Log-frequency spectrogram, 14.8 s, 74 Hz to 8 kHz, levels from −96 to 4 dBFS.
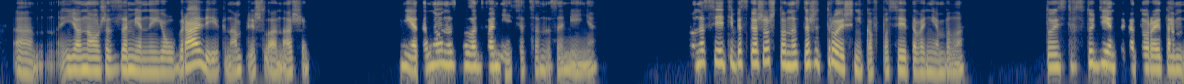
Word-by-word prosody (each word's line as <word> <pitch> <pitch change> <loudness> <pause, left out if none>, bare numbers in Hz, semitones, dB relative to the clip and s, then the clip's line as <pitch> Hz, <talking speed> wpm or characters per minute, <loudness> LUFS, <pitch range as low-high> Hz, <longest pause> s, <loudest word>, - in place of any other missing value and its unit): ам, 145 +1 -5 0.3
и 165 -5 -3
она 165 -1 +3
уже 160 +1 -1
с - - -9
замены 165 -3 0
её 150 0 -2
убрали, 185 +6 +5
и 145 +1 -4
к - - -21
нам 165 +2 -5
пришла - - -5
наша. - - -4 1.2
Нет, 175 -7 +4
она 220 +5 +2
у 240 - +2
нас 220 0 +1
была 205 -1 +3
2 195 +1 +2
месяца 155 -3 -5
на 170 +2 -6
замене. 75 - -5 1.2
У 220 - -2
нас, 245 +1 0
я 245 0 +6
тебе 235 +1 0
скажу, 235 +3 +3
что 235 -3 -1
у - - +4
нас 215 0 +3
даже 225 +2 +1
троечников 175 - 0
после 160 +2 -1
этого 150 -2 -3
не 150 -2 -4
было. 80 - -6 1.0
То 195 - +1
есть 195 0 -1
в 200 - -7
студенты, 210 -1 +2
которые 185 -2 +2
там, 180 0 0
175 Hz, 170 wpm, -25 LUFS, 155-210 Hz, 1.2 s, я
